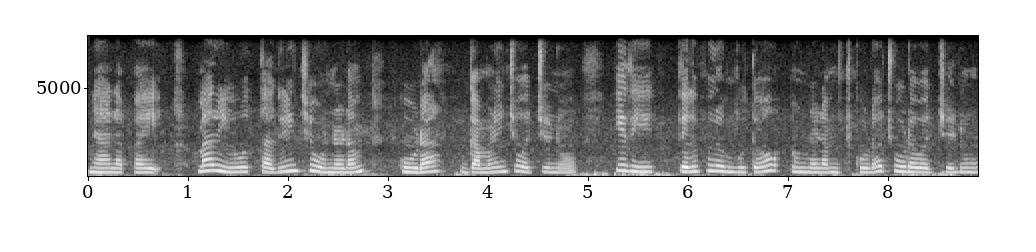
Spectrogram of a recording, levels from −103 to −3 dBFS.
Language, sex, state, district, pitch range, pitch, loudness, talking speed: Telugu, female, Andhra Pradesh, Guntur, 240-290 Hz, 255 Hz, -18 LUFS, 80 wpm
